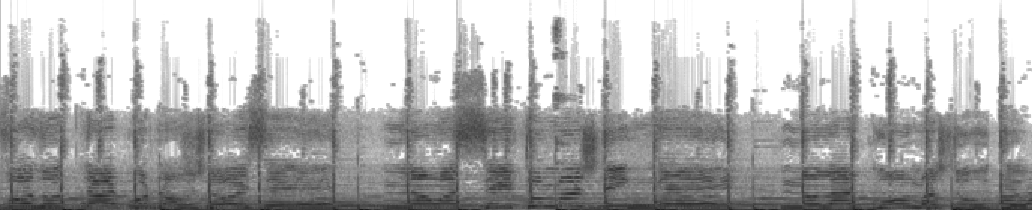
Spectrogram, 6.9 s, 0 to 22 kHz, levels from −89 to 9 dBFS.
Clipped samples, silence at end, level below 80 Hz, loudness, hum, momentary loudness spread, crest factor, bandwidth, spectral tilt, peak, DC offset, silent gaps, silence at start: under 0.1%; 0 s; -14 dBFS; -10 LUFS; none; 3 LU; 10 dB; over 20 kHz; -4 dB/octave; 0 dBFS; under 0.1%; none; 0 s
